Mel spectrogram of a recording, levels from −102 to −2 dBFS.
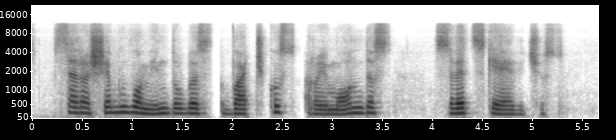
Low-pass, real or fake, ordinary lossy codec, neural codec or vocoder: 10.8 kHz; fake; Opus, 16 kbps; codec, 16 kHz in and 24 kHz out, 0.6 kbps, FocalCodec, streaming, 4096 codes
